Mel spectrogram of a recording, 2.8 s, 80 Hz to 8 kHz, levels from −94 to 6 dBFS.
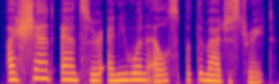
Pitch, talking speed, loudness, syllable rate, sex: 220 Hz, 195 wpm, -17 LUFS, 6.3 syllables/s, female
